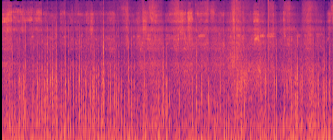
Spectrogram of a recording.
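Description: Amtrak passenger train rolling by at speed: a loud, steady low rumble with heavy wind buffeting on the microphone.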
